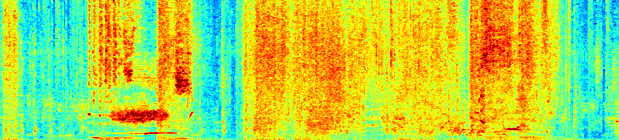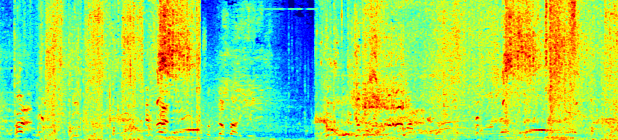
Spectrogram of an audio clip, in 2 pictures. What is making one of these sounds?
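A monster roars and screeches.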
